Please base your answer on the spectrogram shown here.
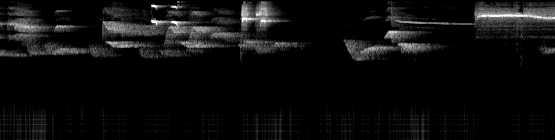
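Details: A caged orange-headed thrush, recovering after moult and being assessed alongside three others before training for competition, sings a rapid, varied run of sweet whistled phrases and sliding notes with a few thin high squeaks.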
